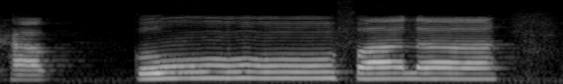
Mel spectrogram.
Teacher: tanwin bertemu dengan fa, samar didengungkan, ikhfa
